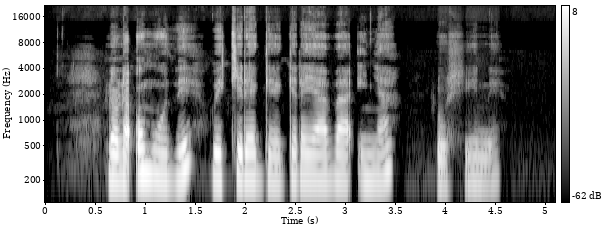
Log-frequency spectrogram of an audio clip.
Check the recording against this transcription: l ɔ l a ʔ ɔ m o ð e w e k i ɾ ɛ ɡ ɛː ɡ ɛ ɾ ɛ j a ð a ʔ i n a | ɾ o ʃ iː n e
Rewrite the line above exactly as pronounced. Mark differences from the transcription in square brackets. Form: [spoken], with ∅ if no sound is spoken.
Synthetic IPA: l ɔ l a ʔ [o] m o ð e w e k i ɾ ɛ ɡ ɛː ɡ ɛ ɾ ɛ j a ð a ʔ i [ɲ] a | ɾ o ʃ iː n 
